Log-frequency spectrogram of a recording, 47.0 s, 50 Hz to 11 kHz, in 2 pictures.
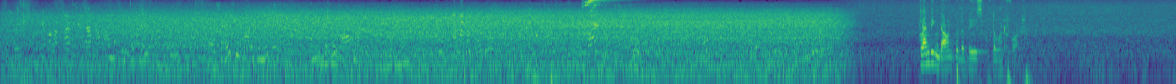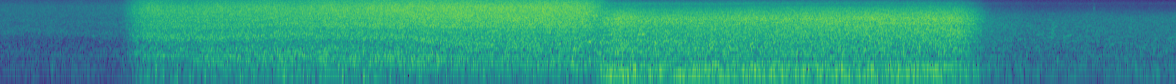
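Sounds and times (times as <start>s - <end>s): waterfall rushing: 14.4s - 43.1s.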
